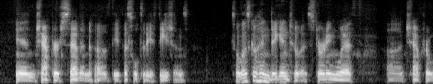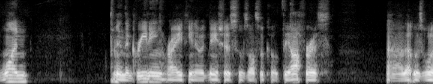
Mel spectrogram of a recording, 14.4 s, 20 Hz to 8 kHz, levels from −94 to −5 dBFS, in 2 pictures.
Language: English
